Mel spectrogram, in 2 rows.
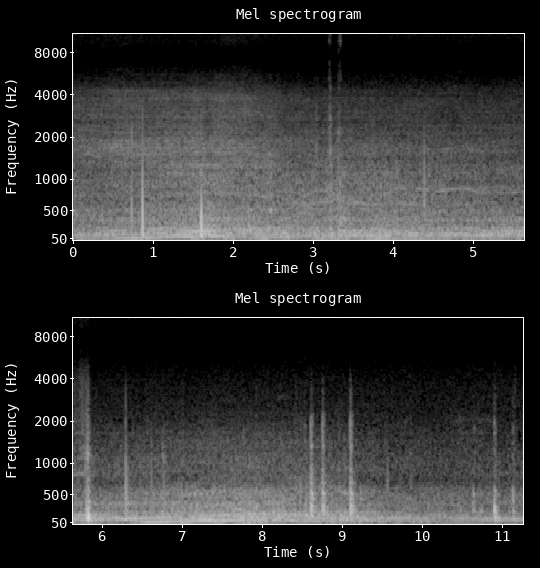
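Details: Audi A4 B7 3.0 TDI quattro, warmed up, with sharp irregular clunks and pops from the front end, louder at higher temperatures, on hard braking and slow reverse while steering right; cause unknown.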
